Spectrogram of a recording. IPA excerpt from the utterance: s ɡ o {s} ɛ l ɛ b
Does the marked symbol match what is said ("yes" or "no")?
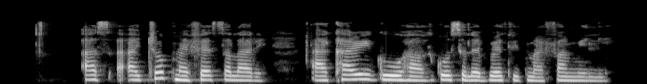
yes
